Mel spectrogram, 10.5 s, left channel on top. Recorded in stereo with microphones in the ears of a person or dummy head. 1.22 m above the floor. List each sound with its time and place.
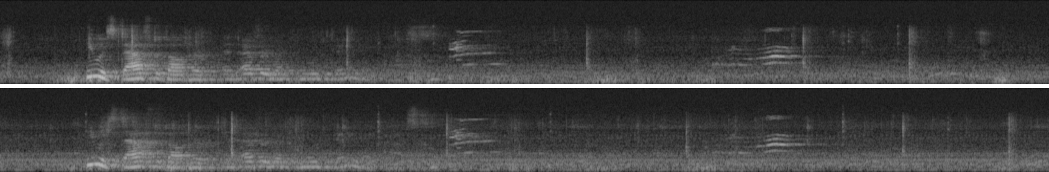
0.9 s a woman speaking: 75° left (ahead or behind), 1.3 m; by 2.8 s 85° left, 3 m
2.9 s a woman speaking: 30° right (ahead or behind), 1.9 m
4.5 s a cat meowing: 5° left (ahead or behind), 1.1 m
